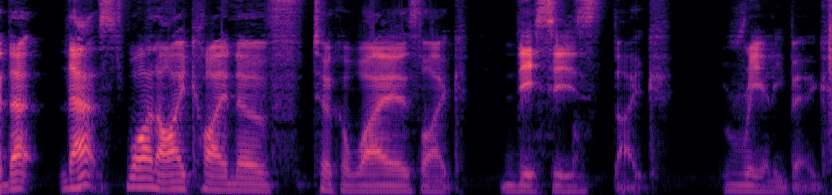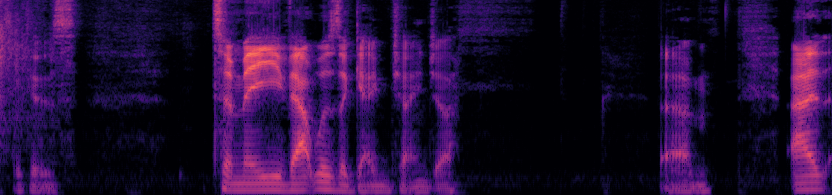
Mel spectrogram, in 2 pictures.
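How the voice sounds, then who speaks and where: A man's voice: sits low, fairly bright tone. A man of nineteen, a podcast guest who creates game maps, chatting casually and rambling with many fillers and restarts. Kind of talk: casual chat.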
